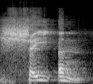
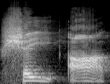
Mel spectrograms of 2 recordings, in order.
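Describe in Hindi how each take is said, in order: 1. यह शब्द -an ध्वनि से खत्म होता है। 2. यह शब्द लंबे a स्वर से खत्म होता है। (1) "दो जबर" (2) "एक जबर पढ़ेंगे"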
